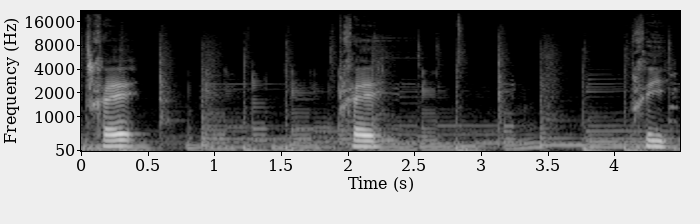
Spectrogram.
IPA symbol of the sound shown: ʁ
